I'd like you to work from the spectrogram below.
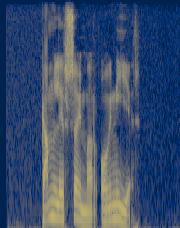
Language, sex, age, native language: Icelandic, male, 30-39, Icelandic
